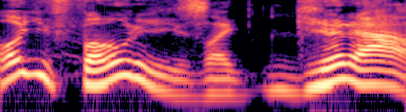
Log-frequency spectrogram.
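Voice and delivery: put-on slurred drunk speech. Retelling a movie scene where a character kicks everyone out: imitating a drunk man. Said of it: "drunk and he kicks everybody out".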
